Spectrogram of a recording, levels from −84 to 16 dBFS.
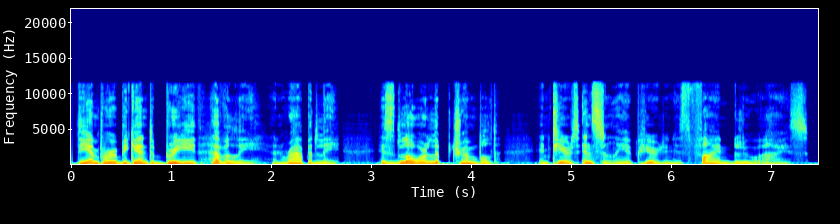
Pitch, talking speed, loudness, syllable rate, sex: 120 Hz, 170 wpm, -19 LUFS, 5.4 syllables/s, male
